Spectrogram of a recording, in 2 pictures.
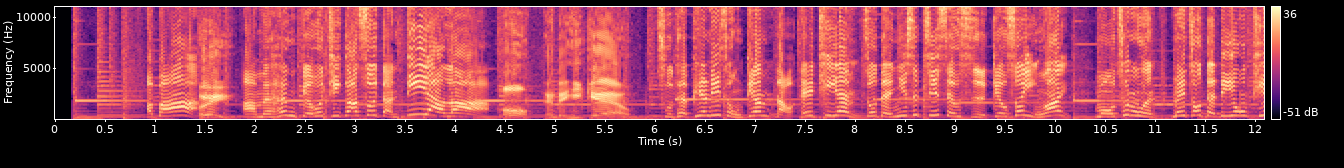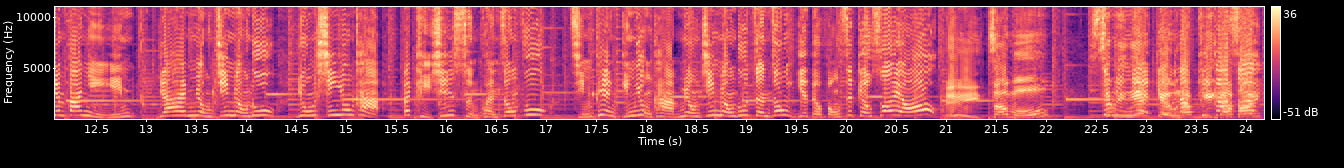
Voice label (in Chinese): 全國性地價稅開徵宣導廣播廣告(客); 102年度結合統一發票辦理; 102年度地價稅開徵宣導短片客語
